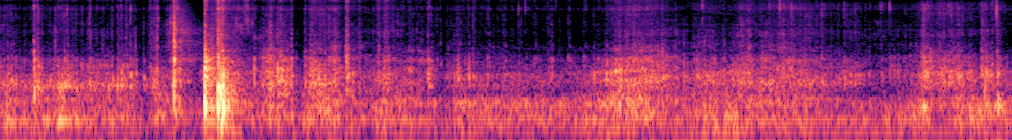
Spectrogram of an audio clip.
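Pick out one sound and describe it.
Skateboard wheels roll and rumble over rough asphalt.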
